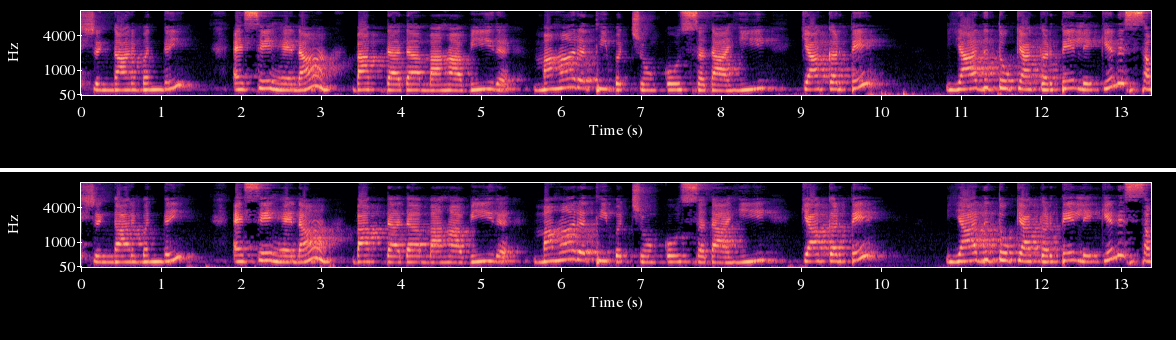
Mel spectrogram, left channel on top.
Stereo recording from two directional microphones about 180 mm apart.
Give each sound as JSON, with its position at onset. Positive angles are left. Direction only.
{"t": 0.1, "sound": "a woman's voice", "side_deg": 50}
